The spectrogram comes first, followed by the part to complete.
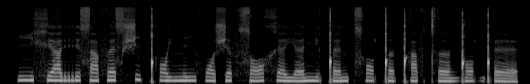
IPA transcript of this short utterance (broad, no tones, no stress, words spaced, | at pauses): i xʲa rʲɜsafɛs ʃiǃʰɔjni fɔʃɛfsɔ xɛjɛ nʲɔǃɛn t͡sʰɔǃɜǃʰaftʰɜ ŋ͡ǃɔǃʼɛ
